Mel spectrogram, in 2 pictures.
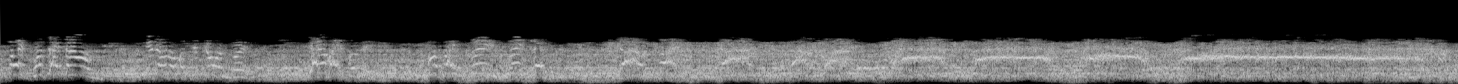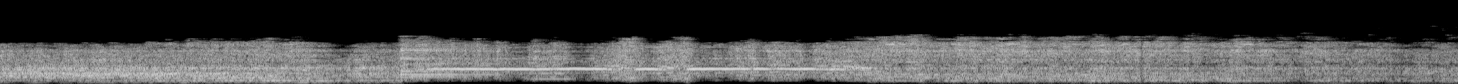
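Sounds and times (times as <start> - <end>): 
long loud train roaring past: 0.0 - 29.1
thin steady whistling tone: 6.3 - 29.1.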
